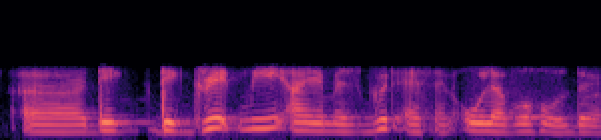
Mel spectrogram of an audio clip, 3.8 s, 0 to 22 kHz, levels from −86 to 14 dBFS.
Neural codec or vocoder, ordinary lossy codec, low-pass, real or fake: none; Opus, 64 kbps; 3.6 kHz; real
